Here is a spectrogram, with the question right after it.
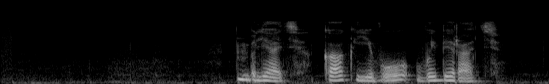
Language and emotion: Russian, neutral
